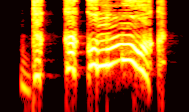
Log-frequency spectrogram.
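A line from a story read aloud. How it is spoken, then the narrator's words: Contemptuous exclamation. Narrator (Russian): воскликнула она с презрением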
